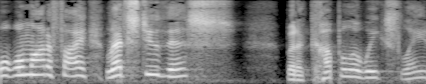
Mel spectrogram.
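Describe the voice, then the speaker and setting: The man's fairly slow speech plays out with a quiet background. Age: 50s. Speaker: pastor. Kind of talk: sermon.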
